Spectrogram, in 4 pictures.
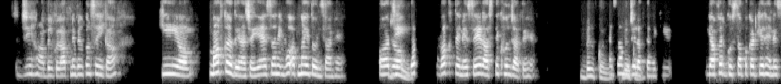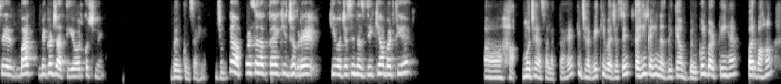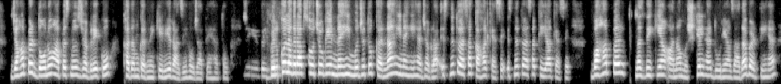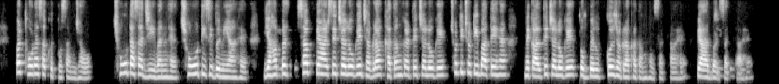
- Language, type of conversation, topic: Hindi, unstructured, क्या झगड़े के बाद प्यार बढ़ सकता है, और आपका अनुभव क्या कहता है?
- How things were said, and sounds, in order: other noise; other background noise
